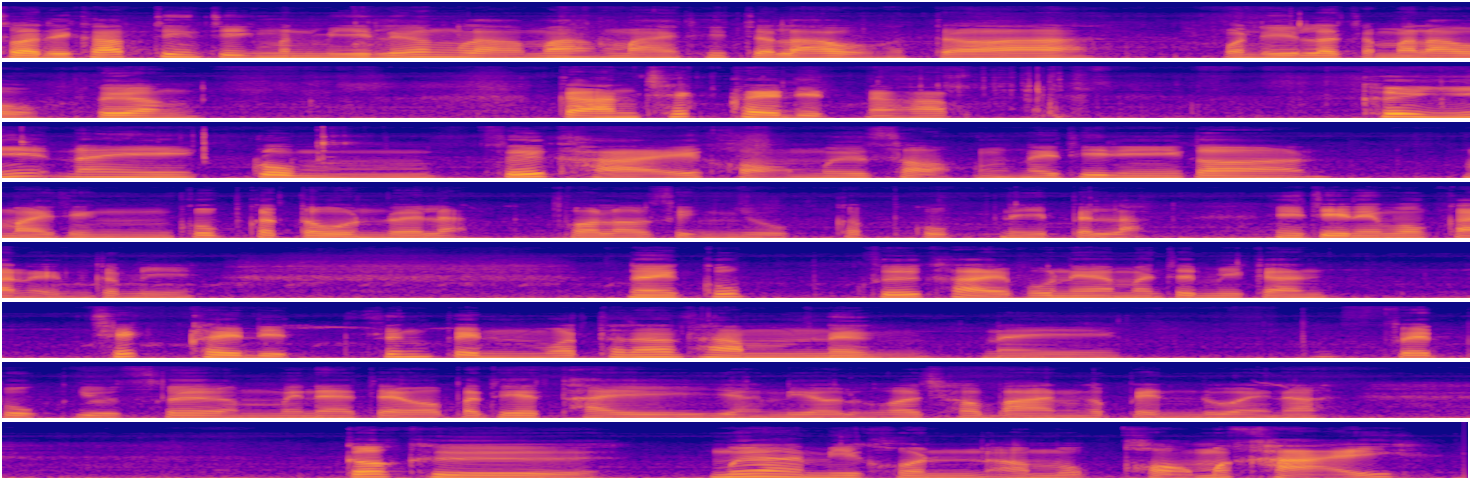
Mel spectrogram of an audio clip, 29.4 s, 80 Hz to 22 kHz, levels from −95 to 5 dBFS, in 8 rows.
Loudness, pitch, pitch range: -26 LUFS, 135 Hz, 115-150 Hz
